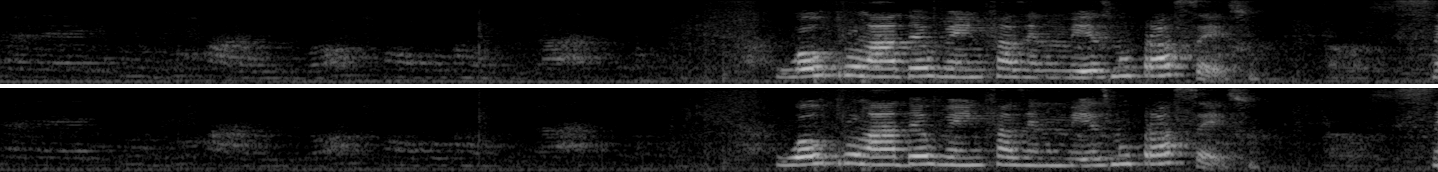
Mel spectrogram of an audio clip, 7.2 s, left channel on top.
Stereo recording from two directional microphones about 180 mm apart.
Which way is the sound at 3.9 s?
35° right (ahead or behind).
